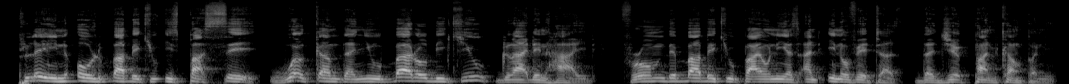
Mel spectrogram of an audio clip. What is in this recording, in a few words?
caribbean comm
